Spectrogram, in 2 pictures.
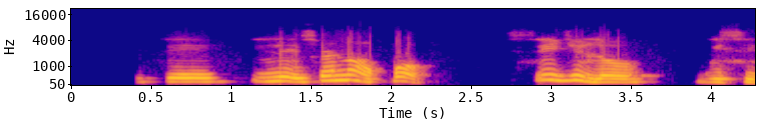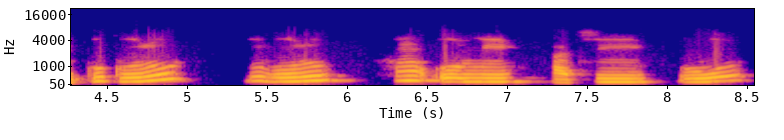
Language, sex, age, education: Yoruba, female, 15-29, tertiary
